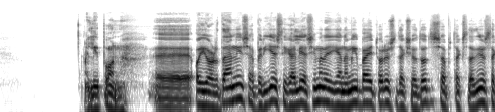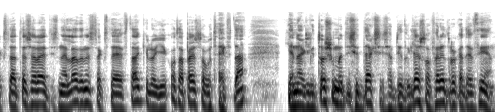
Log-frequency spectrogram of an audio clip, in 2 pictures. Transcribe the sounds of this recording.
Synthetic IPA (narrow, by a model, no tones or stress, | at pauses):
lipo̞n̰ | o̞io̞ɾðɐnisɐpe̞ɾʝiɐst̪iɣɐliɐsime̞ɾɐʝɐnɐmimbɐit̪oo̞ɾio̞sind̪ɐksio̞ðo̞t̪̬isi̥sɐpot̪ɐksid̪ɐðiost̪t̪ɐksind̪ɐt̪e̞s̬eɾɐet̪i̥st̪ine̞lɐðɐinest̪ɐksind̪ɐeft̪ɐce̞lo̞ʝiko̞θɐpɐist̪oɣod̪ɐe̞ft̪ɐ | ʝɐnɐɣlit̪o̞sume̞t̪isind̪ɐksisɐpot̪iðuʎɐst̪o̞θe̞ɾet̪ɾo̞kɐt̪e̞fθiɐn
